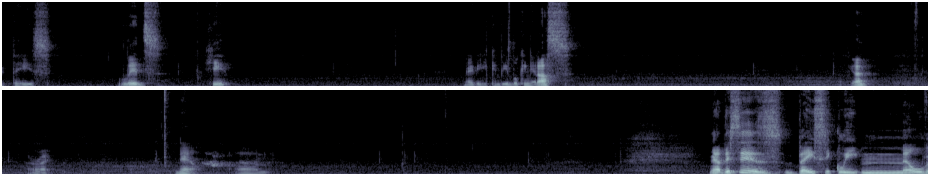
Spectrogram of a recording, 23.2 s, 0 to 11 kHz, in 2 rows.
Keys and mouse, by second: 1.4 click, 2.5 click, 3.6 click, 4.8 click, 6.0 click, 7.3 click, 7.8 click, 10.0 click, 11.3 click, 12.3 middle click, 13.5 click, 14.2 click, 14.4 click, 14.8 click, 15.4 click, 16.5 click, 17.3 click, 19.2 click, 19.5 click, 19.9 click, 21.7 click, 22.9 click.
